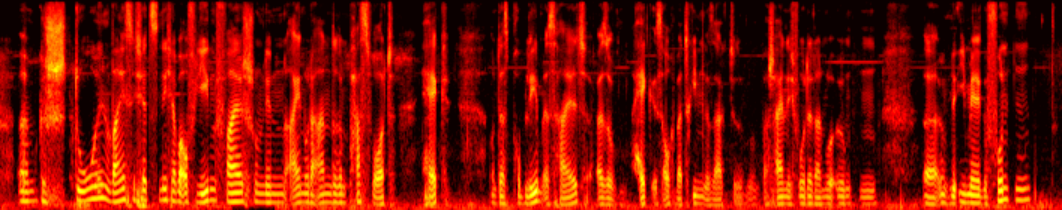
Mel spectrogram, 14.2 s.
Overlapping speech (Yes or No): No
